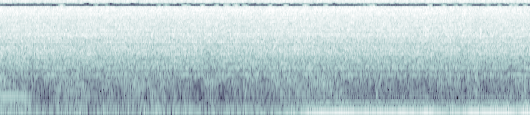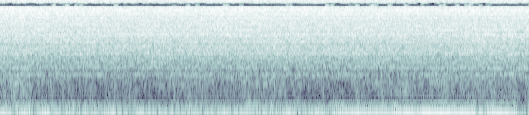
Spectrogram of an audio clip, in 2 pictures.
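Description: Meat frying on an electric griddle, a steady sizzling hiss, with a low hum coming in about three seconds in.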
